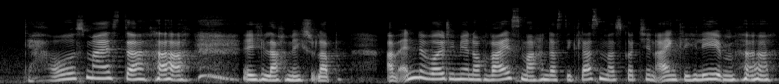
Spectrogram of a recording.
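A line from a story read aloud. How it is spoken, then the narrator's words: Laughing. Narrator (German): lachte Herr Schubert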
